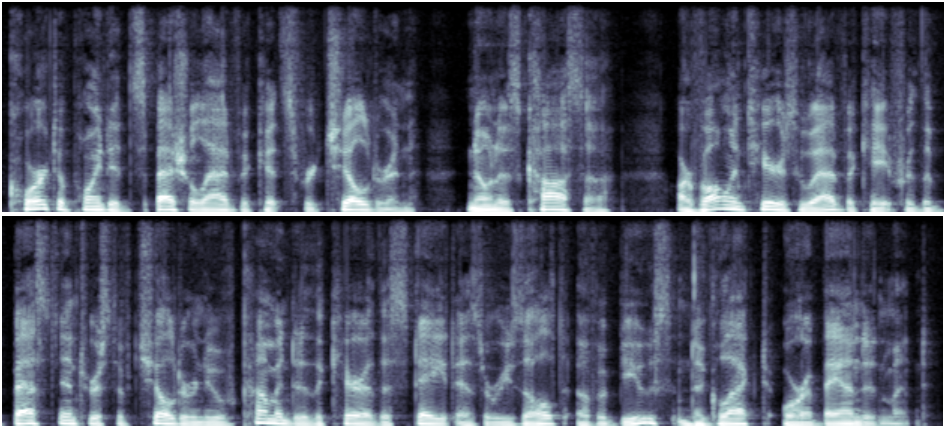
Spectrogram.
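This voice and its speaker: A man's voice: sits low, animated, moderate pace, a little mellow, no room sound, studio quality. An American man reading scripted public service announcements for radio.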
